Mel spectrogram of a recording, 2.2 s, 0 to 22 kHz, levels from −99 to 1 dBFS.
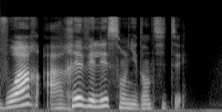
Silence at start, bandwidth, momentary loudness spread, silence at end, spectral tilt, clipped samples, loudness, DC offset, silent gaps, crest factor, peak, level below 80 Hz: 0 s; 12 kHz; 22 LU; 0.4 s; -4 dB/octave; under 0.1%; -25 LUFS; under 0.1%; none; 20 dB; -4 dBFS; -56 dBFS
